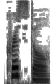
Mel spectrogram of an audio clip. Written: Krystle

